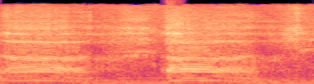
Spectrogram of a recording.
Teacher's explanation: He opens his mouth, he vocalizes, no shaping of the lips, no movement of the tongue, just letting air pass through the throat, comes out the sound ah, ah.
